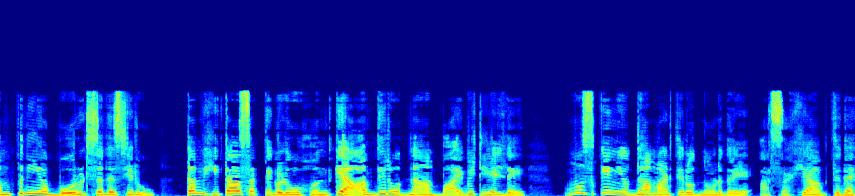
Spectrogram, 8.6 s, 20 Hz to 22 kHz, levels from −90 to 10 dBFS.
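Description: All the way through, the speech has that thin, coarse treble where the upper band is rebuilt rather than coded. That's most likely HE-AAC compression with band replication at a very low bitrate, somewhere around 16 kbps, so sibilants come out gritty and lispy.

Then there's pre-echo at 6.00 to 6.02 s, 6.76 to 6.78 s and 7.60 s: a brief hiss, 15 to 20 ms long, right before sharp attacks. The codec smeared quantisation noise across each block, softening those onsets.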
